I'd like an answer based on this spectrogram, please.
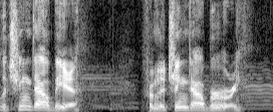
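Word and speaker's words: Tsingtao: it even though it looks like it's it's pronounced to sing tau it's actually pronounced qingdao because apparently their ts and their queues become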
